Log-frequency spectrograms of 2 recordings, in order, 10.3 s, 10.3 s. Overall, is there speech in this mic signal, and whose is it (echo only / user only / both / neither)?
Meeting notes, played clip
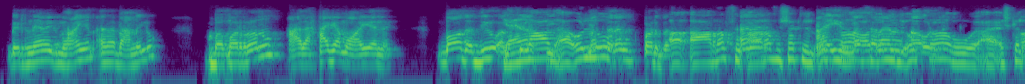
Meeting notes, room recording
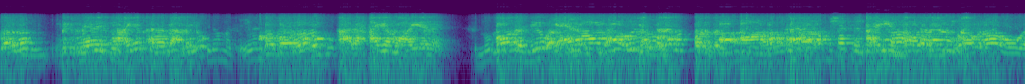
both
